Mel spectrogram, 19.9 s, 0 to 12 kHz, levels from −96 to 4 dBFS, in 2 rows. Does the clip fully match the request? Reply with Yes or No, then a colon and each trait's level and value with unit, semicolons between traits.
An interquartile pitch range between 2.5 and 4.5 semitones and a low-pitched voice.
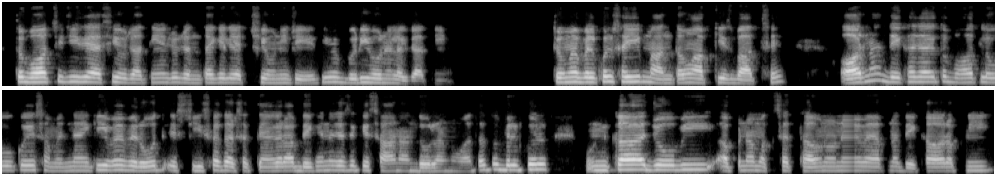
No: average, 2.8 semitones; medium, 170 Hz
